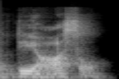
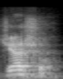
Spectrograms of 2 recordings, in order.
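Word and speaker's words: deosil: Like I'd read the words before, but I'd never heard them pronounced, you know, I always thought it was dil. But apparently D E O S I L is pronounced Jeshu.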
